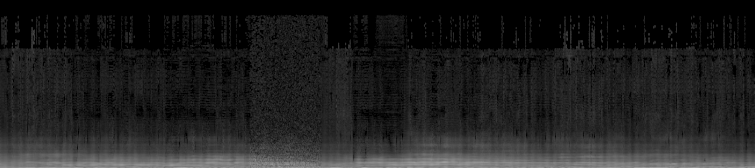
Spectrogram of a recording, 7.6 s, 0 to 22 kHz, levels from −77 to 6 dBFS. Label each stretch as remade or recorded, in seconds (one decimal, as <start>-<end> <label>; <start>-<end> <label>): 0.0-2.5 remade; 2.5-3.2 recorded; 3.2-7.6 remade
